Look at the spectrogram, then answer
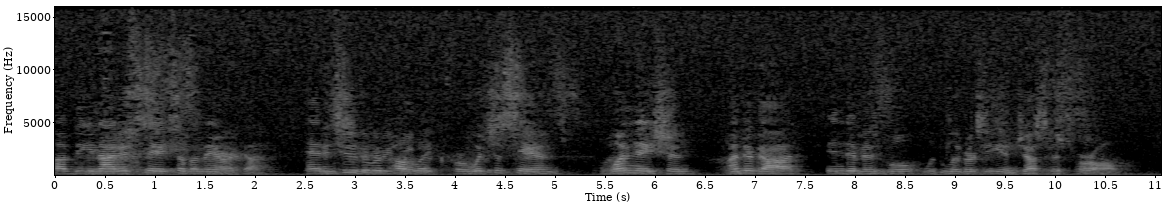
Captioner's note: reciting pledge of allegiance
